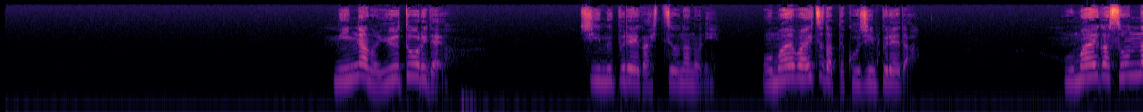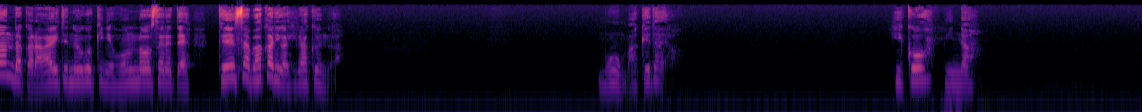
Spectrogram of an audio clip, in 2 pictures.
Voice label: Boy Leader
